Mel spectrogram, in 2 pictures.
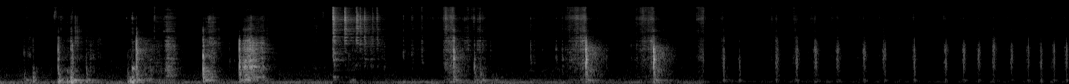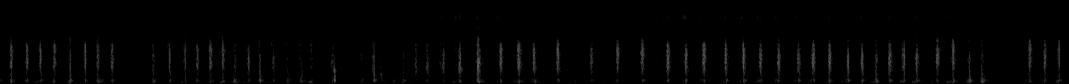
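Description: Kitchen knife slicing halved bitter melon (ampalaya) crosswise on a wooden chopping board. After some uneven knocks and scrapes in the first few seconds, the knife settles into a quick, steady run of taps on the board, about four a second, broken by a couple of short pauses.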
